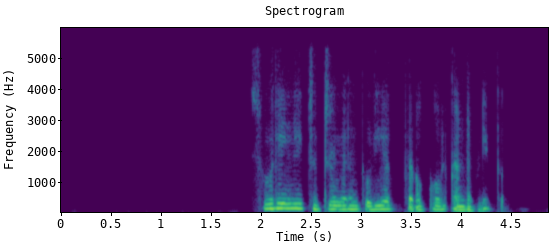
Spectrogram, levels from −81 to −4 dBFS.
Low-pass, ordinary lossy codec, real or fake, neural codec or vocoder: 5.4 kHz; none; fake; codec, 16 kHz, 1 kbps, FreqCodec, smaller model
